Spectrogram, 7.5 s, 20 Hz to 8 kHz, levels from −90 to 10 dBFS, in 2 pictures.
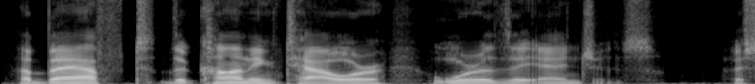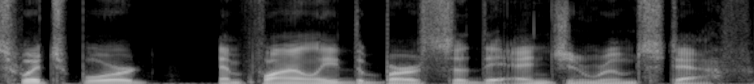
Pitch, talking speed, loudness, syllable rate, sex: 90 Hz, 145 wpm, -21 LUFS, 4.5 syllables/s, male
